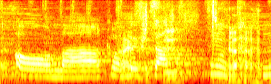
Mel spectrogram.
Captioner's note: speaks in foreign language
